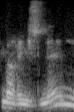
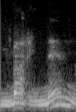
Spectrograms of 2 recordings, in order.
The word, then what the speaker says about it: Marijnen: Donc, je m'appelle Marie-Genen, ou Marinen, on dit, on ne prononce pas le J.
